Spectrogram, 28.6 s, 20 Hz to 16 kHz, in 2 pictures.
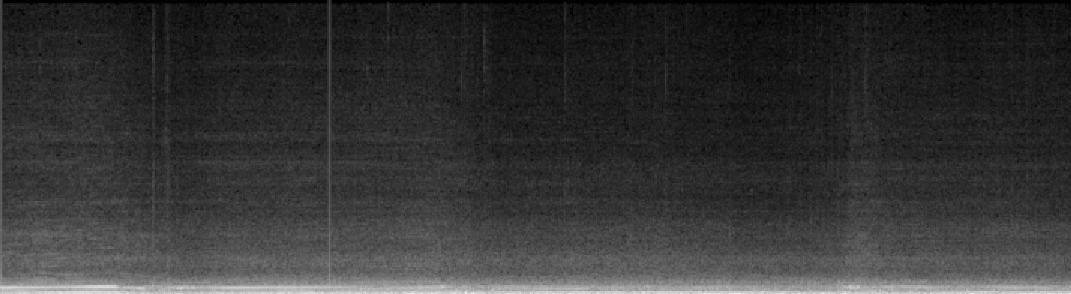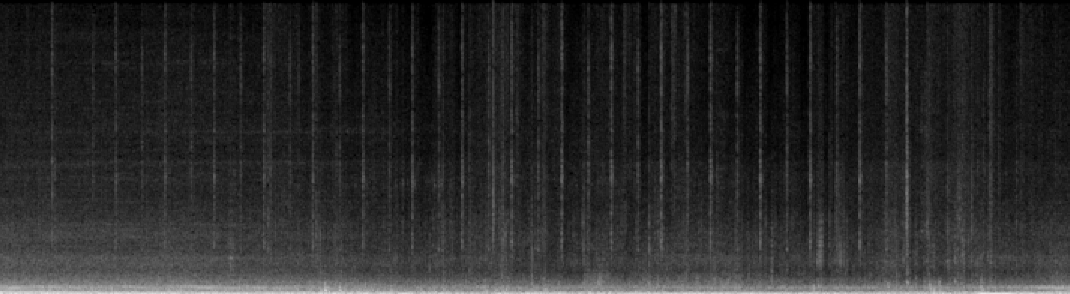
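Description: The BMW M635CSi's straight-six engine is heard from inside the cabin. In the first dozen seconds it pulls up through the gears, its pitch climbing and then dropping at each change. It then settles into a steady cruise over a constant low road rumble.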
